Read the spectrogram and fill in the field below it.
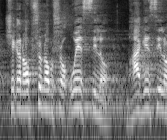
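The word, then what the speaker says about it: Waage: ভাগে লেখা আছে এই কারণে জার্মান ভাষায় ডাব্লু কে ভি এর মতো উচ্চারণ করা হয়। তাহলে ডাব্লুর জায়গায় তোমরা ভি বসাই দেখো উচ্চারণটা কি আসবে, ভাগে।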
